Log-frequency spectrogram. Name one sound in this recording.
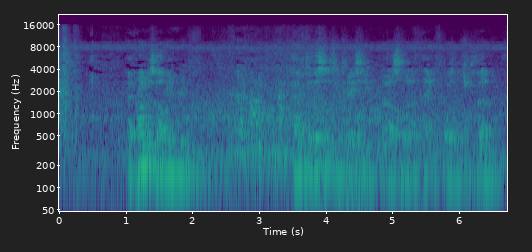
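A middle-aged man speaks calmly into a microphone, heard through a loudspeaker outdoors.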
